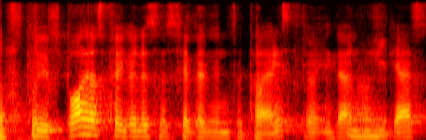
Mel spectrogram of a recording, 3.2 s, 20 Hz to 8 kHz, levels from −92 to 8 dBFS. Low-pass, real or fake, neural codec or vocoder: 7.2 kHz; fake; codec, 16 kHz in and 24 kHz out, 0.6 kbps, FireRedTTS-2 codec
